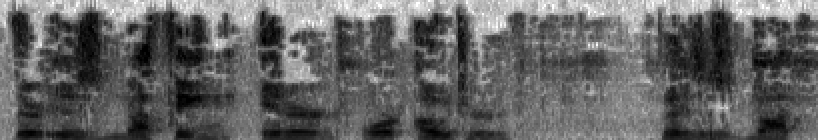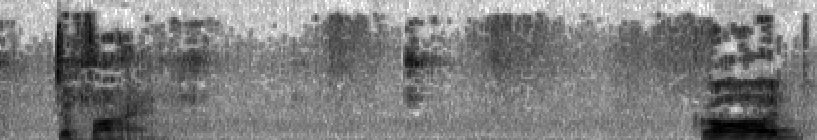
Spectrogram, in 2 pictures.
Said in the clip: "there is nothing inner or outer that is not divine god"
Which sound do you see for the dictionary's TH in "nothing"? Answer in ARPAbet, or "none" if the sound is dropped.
TH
